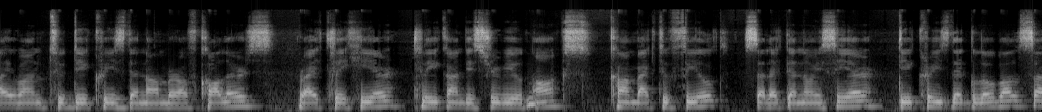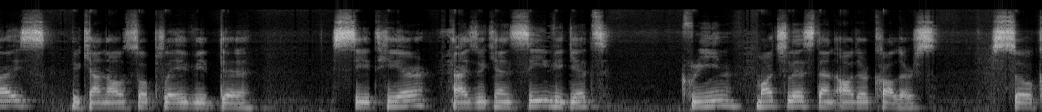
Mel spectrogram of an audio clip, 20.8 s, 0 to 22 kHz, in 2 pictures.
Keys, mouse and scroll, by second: 1.5 click, 2.8 right click, 5.5 click, 7.7 click, 8.8 click, 11.2 click, 13.1 click, 14.4 click.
